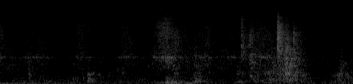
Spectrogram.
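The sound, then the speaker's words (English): Windows and a door being opened to let more air in: a few soft scraping, sliding bumps and a sharper clack near the end, fairly quiet over a steady background hiss. “We should open a couple of windows, I think. Can we get that one open and that one open? Just gonna maybe open the door.”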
